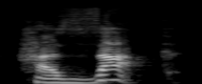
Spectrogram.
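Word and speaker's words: חָזַק: It is pronounced hazak, right?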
